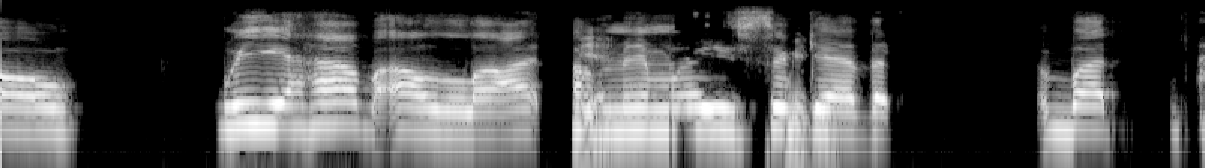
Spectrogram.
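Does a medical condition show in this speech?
Yes: brain shunt failure.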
